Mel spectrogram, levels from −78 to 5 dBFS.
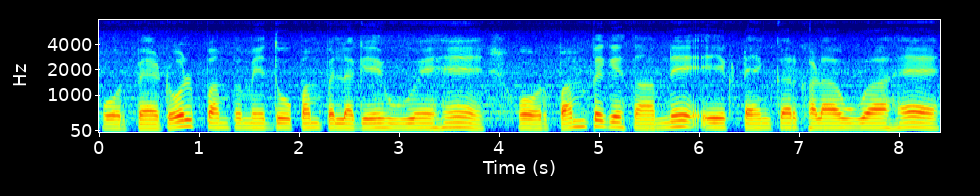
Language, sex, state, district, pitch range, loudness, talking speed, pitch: Hindi, male, Madhya Pradesh, Katni, 120-130 Hz, -16 LUFS, 130 wpm, 125 Hz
